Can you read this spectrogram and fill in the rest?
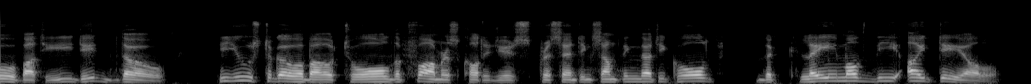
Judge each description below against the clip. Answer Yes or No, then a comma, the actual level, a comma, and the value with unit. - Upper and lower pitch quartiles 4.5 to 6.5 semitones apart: Yes, average, 4.8 semitones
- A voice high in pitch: No, low, 125 Hz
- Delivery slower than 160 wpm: Yes, average, 145 wpm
